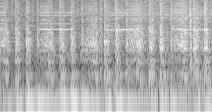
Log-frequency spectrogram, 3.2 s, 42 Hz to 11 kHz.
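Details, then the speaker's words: 2010 Subaru Forester (3rd gen) after dead battery replaced, sat a few days; cranks steadily for a while before catching. Normal start. "And there we go, it fired up. It hasn't been on for a few days, so it took a while to turn over."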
